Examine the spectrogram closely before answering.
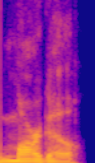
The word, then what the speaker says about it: Margot: It's kind of I'm nothing against the name Margot, but it's like, I can't even spell that. I don't like, M-A-R, silent T's. Silent T.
